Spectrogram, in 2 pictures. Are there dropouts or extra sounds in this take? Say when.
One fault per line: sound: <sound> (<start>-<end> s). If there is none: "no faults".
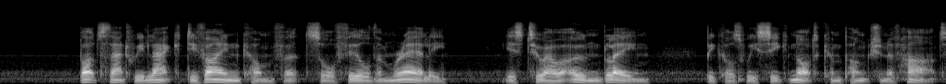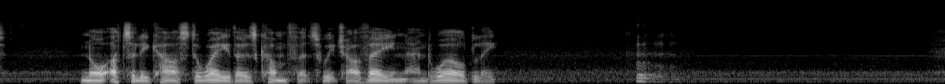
sound: laugh (15.7-16.3 s)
